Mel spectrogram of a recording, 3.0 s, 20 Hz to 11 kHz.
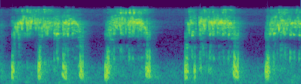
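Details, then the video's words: Black stork chicks begging during feeding in an oak nest in Poland, 11 August 2017, recorded by nest camera; four separate breathy, hissing bursts with rhythmic rasping beats, spaced by clear short silences. "Bociany czarne z Polski (dąb) 2017 08 11 Karmienie"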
